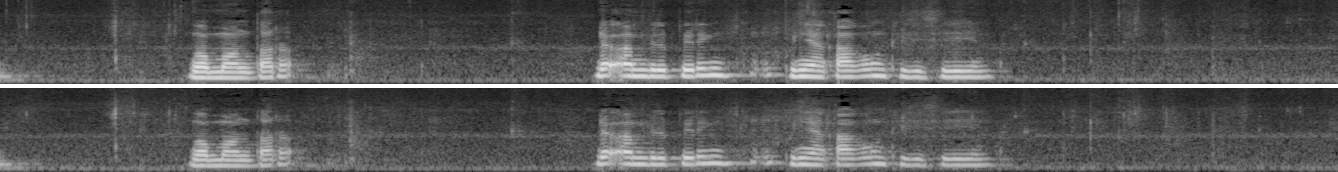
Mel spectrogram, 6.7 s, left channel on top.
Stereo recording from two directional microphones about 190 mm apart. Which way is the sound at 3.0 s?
45° left (ahead or behind).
